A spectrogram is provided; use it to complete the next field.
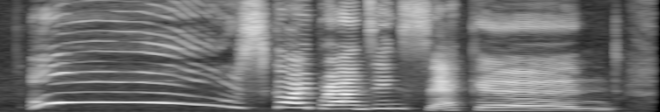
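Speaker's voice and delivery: high-pitched, loud, thrilled, excited shout.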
